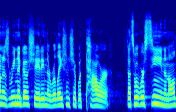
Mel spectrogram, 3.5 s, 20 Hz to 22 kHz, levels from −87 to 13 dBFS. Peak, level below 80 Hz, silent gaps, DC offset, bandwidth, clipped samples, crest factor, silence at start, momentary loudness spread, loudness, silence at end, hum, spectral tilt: -16 dBFS; under -90 dBFS; none; under 0.1%; 14.5 kHz; under 0.1%; 16 dB; 0 s; 8 LU; -32 LUFS; 0 s; none; -3.5 dB/octave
